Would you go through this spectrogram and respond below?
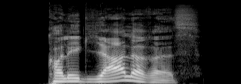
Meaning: strong/mixed nominative/accusative neuter singular comparative degree of kollegial
- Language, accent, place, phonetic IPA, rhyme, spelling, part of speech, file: German, Germany, Berlin, [kɔleˈɡi̯aːləʁəs], -aːləʁəs, kollegialeres, adjective, De-kollegialeres.ogg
